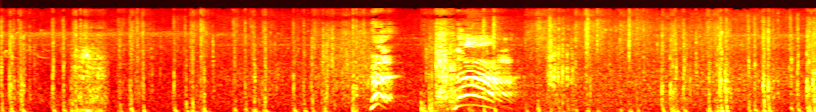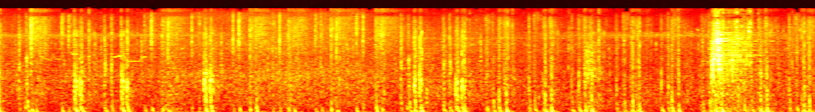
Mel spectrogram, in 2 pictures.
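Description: A horse gallops with heavy, rhythmic hoofbeats.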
